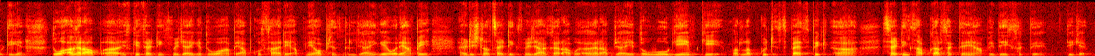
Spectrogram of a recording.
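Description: A man's voice: mid-range voice, darkish tone, highs cut off. A man with an Indian accent giving a casual tutorial voice-over as a video host, informal and often checking in with a short tag phrase. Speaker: YouTube tech tutorial host. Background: music.

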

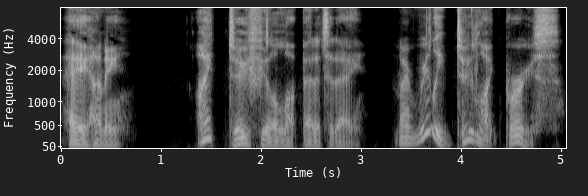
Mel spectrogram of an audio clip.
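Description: A man's voice: deep voice, very animated, normal speed, a little mellow, husky, dry recording, studio quality, full character voice. An actor playing a conscientious, anxious, loving man leaving hesitant, apologetic voicemails in an intimate audio drama. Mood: anxious, sorry. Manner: hesitant, earnest, sighing.

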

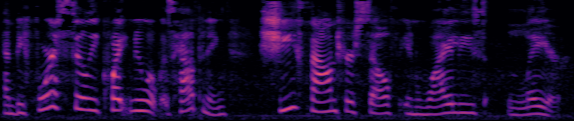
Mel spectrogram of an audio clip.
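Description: A middle-aged woman with a husky voice reading a children's picture book aloud expressively, adding little asides for young listeners. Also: mid-range voice, animated, measured pace, darkish tone, poor audio. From Canada. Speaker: grandmother reading to grandchildren. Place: outdoors on a deck or yard among trees.

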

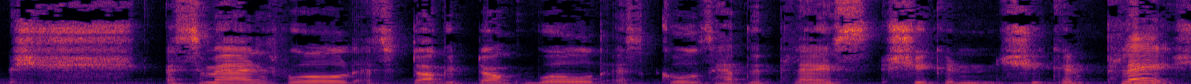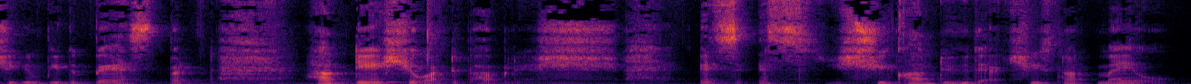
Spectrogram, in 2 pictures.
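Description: A middle-aged man chatting casually as he recaps a book, rambling along in an animated retelling. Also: a little high, unhurried, slight background noise. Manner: rambling, animated retelling with filler sing-song syllables. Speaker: book reviewer vlogger. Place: small book-lined room at home.

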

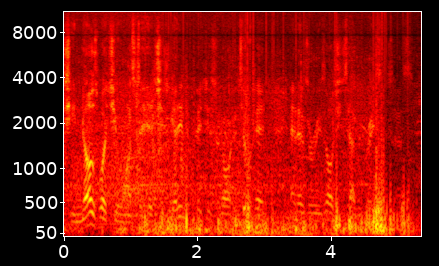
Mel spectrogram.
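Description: A middle-aged man, a head coach, answering postgame questions outdoors at a ballfield in a halting way, repeating words and using many fillers. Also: medium pitch, fairly even intonation. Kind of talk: postgame interview. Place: outdoors at a softball field. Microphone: close handheld camera. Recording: dull sound with loud outdoor noise.

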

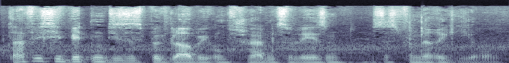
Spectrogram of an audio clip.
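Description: Self-assured mediator for sci-fi radio play: low, quick, courteous, unruffled, faint noise behind. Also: male voice, big pitch swings, darkish tone. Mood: calm, assured. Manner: polite, unruffled, measured in argument. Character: composed, self-assured male government psychologist sent as mediator. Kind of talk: German radio drama acting.

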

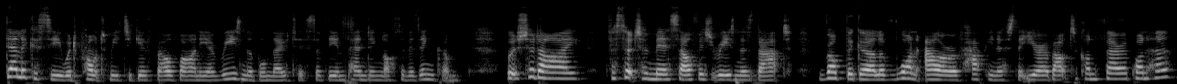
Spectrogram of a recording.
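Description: A woman's voice: a little high, brisk, lightly acted. A woman playing a genteel, scheming Victorian aunt in her fifties, mannered and effusive, in a farcical radio play.

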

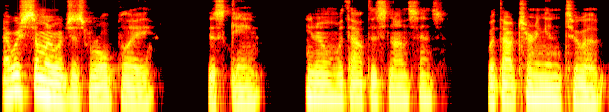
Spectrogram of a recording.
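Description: A middle-aged man with a fairly low voice reacts off the cuff. He is sarcastic and grumbling, mocking what he watches as he comments. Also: moderate pace. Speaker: commentator reacting to a recorded tabletop game.

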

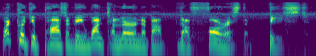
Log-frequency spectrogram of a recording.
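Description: A man's voice: mid-range voice, expressive, normal speed, lightly acted. A man voicing a grumpy, aloof and lonely forest beast in a cartoon, curt and brooding. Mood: brooding, suspicious. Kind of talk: animated fan drama acting. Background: background music.

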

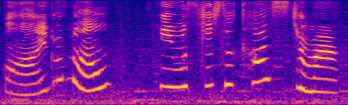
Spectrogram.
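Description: Bubbly young cartoon pony mare, extremely high squeaky voice, excitable rambler, loud music behind. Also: female voice, moderate pace. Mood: cheerful.

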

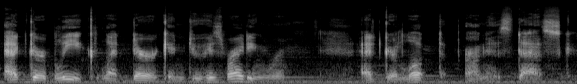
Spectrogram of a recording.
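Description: Slow, deep-voiced male storybook narrator. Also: sharp tone. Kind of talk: storybook narration in radio drama style. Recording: noisy ambient sound effects behind.

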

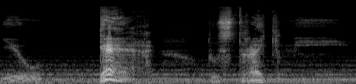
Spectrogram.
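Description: A man playing a cruel, contemptuous old king in a fantasy audio drama, imperious and swinging from hiss to shout. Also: deep voice, huge pitch swings, extremely slow, music in the background, exaggerated voice. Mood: scornful, furious.

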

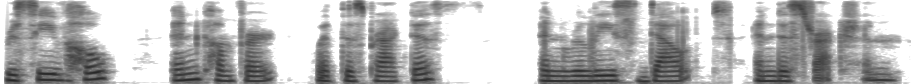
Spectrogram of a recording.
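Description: Slow, mellow woman guiding meditation. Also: fairly low pitch, dry recording. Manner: calm, soothing, unhurried instruction. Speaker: meditation guide. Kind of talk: guided meditation.

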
